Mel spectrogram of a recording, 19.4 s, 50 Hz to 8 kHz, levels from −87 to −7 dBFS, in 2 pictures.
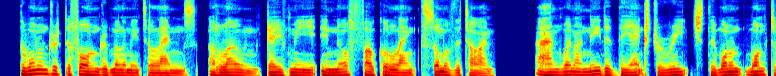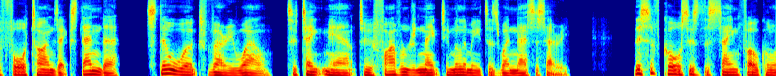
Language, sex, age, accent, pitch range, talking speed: English, male, 50-69, British, 95-115 Hz, 155 wpm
